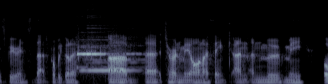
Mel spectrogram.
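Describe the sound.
A short electronic call-timeout alert tone, a steady mid-pitched chime lasting under a second, sounds beneath a man who keeps talking throughout.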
